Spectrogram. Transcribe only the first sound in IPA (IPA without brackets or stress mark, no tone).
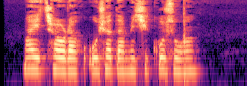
m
